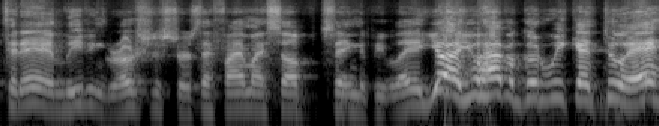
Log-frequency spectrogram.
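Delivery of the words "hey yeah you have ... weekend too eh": put-on very loud, high, laid-on-thick Yooper accent. Describing what they find themselves saying to people leaving grocery stores, thick Yooper accent. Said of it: "that fucking real thick, thick, thin accent".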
